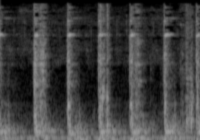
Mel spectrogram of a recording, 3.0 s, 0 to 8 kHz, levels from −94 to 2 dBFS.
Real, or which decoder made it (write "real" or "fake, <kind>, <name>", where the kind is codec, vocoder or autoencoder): fake, vocoder, Vocos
